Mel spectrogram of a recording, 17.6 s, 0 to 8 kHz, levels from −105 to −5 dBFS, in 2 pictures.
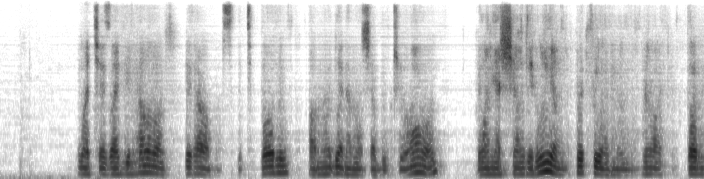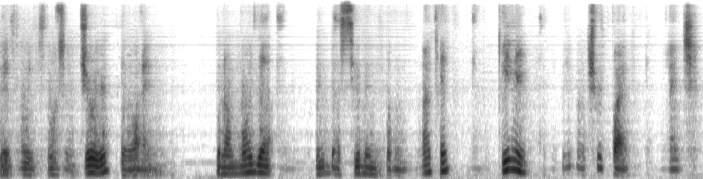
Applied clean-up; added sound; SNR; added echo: neural mask model DeepFilterNet 3.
